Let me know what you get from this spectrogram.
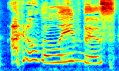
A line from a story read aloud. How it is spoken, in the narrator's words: Sheena wailed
